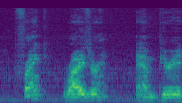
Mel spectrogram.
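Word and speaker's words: Reiser: period cap last period Riser is spelled r-e-i-s-e-r I encourage you to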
